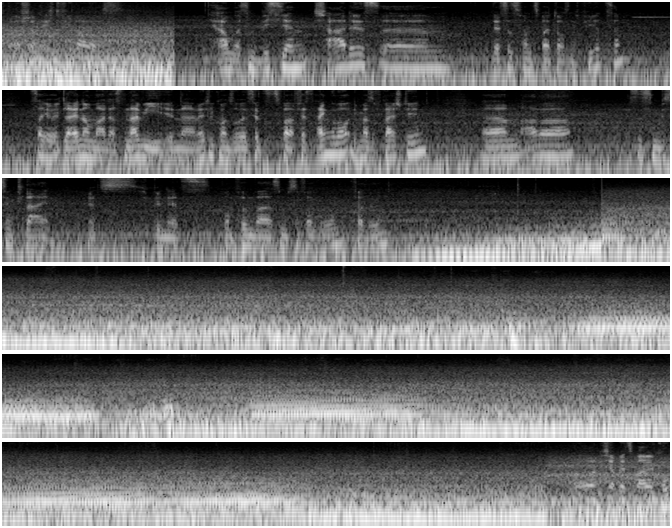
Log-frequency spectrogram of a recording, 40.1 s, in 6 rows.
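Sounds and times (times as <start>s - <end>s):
low road rumble: 0.0s - 40.0s
car engine running: 17.5s - 40.0s.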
